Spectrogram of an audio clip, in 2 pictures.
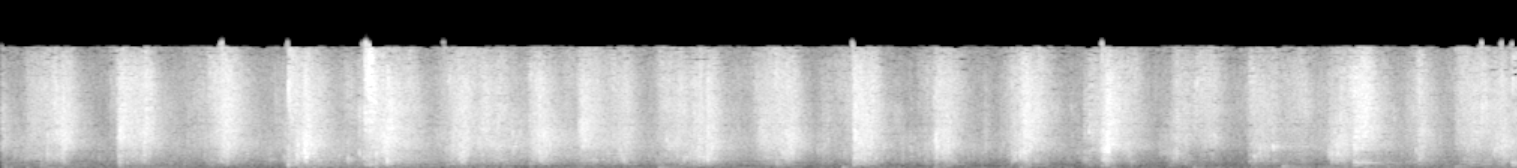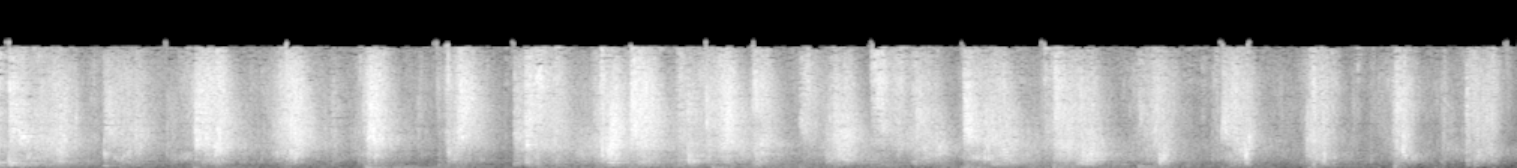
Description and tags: My wife and I walking through a tunnel built for pedestrians at Big Sur Pfeiffer Beach Park.
big-sur, california, national-park, steps, tunnel, walking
